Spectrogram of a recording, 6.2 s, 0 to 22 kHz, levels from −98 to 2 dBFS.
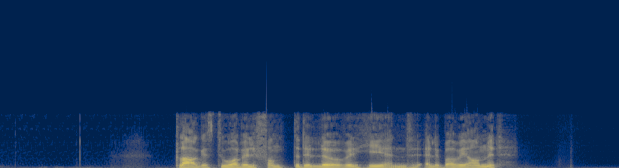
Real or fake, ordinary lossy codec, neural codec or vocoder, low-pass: fake; AAC, 96 kbps; codec, 16 kHz, 0.4 kbps, LongCat-Audio-Codec; 7.2 kHz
